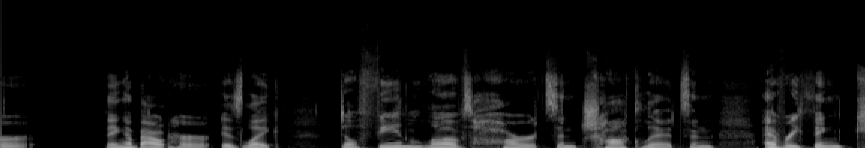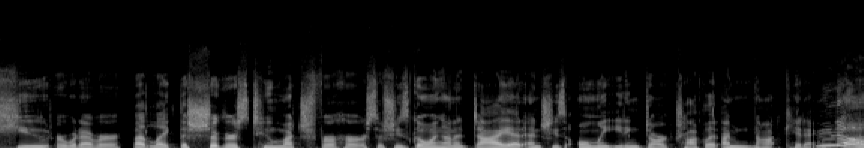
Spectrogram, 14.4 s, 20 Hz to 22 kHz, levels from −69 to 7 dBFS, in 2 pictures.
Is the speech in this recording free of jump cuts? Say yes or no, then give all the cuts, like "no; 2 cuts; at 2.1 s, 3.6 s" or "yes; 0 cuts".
yes; 0 cuts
